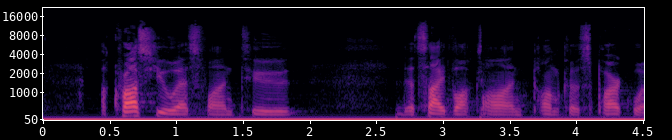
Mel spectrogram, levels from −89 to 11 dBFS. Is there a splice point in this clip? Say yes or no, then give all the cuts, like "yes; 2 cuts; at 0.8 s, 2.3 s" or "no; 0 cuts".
yes; 2 cuts; at 2.7 s, 3.3 s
